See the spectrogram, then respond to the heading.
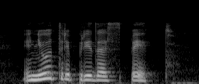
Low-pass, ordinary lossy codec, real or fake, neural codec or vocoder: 7.2 kHz; none; real; none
